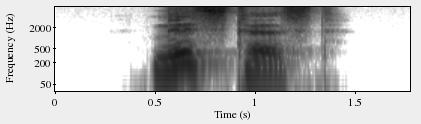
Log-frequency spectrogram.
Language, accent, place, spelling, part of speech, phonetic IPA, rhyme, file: German, Germany, Berlin, nistest, verb, [ˈnɪstəst], -ɪstəst, De-nistest.ogg
- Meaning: inflection of nisten: 1. second-person singular present 2. second-person singular subjunctive I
